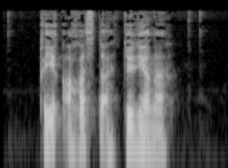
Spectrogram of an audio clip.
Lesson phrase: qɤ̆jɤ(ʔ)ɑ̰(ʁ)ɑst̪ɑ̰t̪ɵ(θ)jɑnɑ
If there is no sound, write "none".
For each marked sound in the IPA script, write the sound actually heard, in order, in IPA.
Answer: q, ʁ, ð

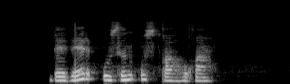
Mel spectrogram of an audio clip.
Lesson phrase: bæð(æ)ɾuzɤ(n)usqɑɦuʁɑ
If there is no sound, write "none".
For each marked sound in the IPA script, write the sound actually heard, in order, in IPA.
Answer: æ, n

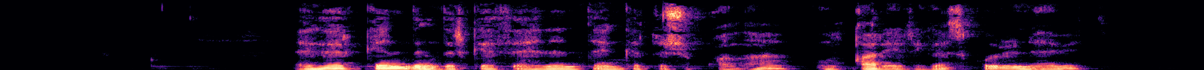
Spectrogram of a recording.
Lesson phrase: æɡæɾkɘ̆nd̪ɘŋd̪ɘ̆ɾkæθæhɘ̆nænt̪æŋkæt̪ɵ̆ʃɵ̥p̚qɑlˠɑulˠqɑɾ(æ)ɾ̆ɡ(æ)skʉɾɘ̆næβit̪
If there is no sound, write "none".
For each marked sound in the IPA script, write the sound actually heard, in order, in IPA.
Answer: i, æ

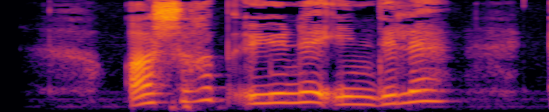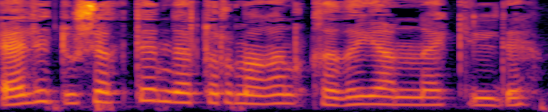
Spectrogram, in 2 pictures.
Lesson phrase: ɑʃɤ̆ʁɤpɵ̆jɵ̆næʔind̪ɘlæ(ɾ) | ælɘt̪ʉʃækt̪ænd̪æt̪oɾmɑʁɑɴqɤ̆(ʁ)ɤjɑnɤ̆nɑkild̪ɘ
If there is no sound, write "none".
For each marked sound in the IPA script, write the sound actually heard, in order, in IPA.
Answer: none, ð

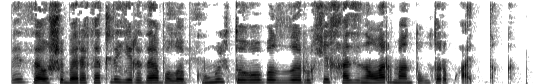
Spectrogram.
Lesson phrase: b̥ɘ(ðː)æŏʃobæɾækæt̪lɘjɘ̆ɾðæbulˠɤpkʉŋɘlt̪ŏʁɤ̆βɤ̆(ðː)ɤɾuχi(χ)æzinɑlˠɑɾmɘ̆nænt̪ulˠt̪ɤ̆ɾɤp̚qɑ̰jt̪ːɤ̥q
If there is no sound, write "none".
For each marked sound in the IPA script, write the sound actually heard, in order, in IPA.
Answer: ðː, ðː, χ

